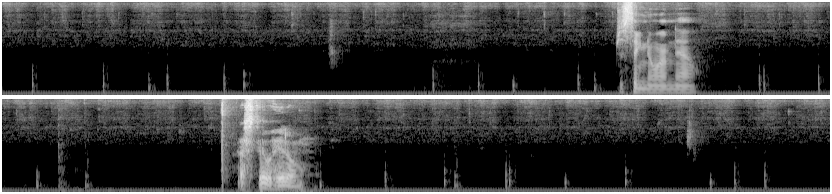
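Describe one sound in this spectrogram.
Footsteps tap steadily on stone and gravel.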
